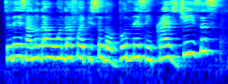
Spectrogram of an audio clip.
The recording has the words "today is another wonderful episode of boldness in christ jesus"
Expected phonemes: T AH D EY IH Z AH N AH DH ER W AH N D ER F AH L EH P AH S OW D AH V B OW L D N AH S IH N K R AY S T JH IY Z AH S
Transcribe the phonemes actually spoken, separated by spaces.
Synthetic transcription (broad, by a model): T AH D EY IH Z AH N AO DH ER W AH N D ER F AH L EH P AH S OW D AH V B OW D N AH S IH N K R AY S T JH IY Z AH S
